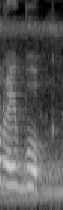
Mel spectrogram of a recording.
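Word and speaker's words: Reebok: Yang keempat, yaitu Rebook. Rebook sebenarnya adalah pelafalan yang lebih mudah dari RH e-book, sebuah bahasa Afrika Belanda yang berarti kijang.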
